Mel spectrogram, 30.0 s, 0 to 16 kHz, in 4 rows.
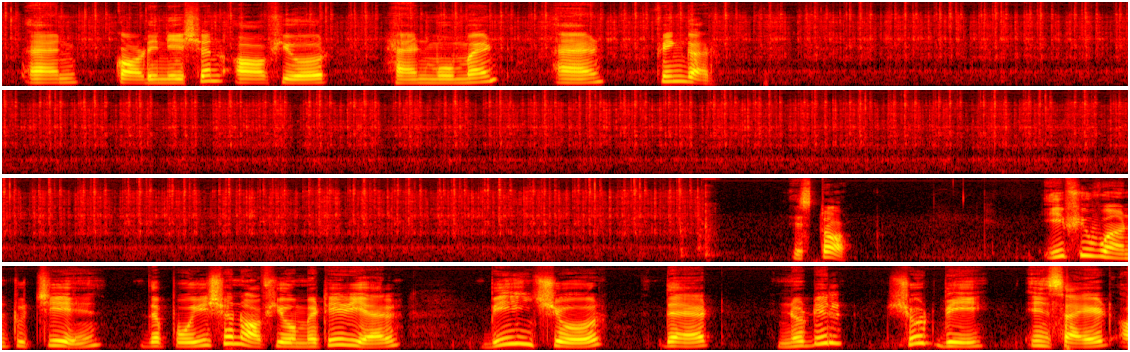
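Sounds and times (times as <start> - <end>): sewing machine stitching: 0.0 - 19.8.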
